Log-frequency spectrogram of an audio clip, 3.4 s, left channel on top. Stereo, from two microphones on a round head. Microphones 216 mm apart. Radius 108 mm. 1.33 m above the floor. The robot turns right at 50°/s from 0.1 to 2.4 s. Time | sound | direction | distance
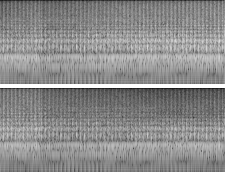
0.0 | a helicopter | 40° right | ?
